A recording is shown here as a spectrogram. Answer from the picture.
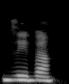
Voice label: dzyga pronounce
